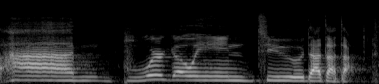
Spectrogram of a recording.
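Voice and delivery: slow, drawn-out hesitant mock excuse; stalling excuse. Pastor acting his excuse to the neighbors, drawn out and hesitant. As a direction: stall for time, hammed-up.

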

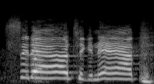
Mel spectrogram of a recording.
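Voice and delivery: high, loud voice of a protesting body; body giving up. Acted. Runner's own body quitting at mile eight, high and loud. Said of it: "my body goes".

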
